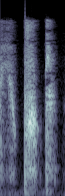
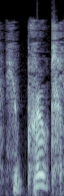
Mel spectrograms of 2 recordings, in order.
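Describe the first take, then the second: First: Whispered furious insult; hissed whisper. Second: High cry. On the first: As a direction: spit it out under the breath. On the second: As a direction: cry it out, breaking free. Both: Acted. Struggling, repeats the insult.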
